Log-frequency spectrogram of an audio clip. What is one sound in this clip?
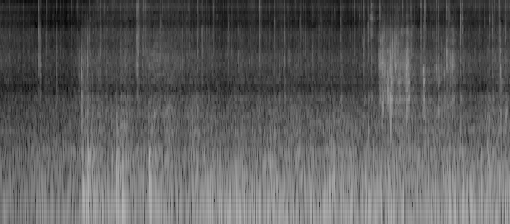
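A fire crackles in a hearth.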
